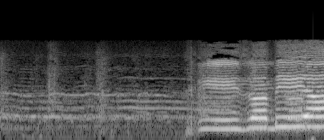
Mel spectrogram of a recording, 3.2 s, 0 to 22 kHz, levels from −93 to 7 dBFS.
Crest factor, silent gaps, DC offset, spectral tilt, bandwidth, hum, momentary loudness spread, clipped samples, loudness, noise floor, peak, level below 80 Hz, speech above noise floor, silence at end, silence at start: 16 dB; none; under 0.1%; -0.5 dB/octave; 8 kHz; none; 24 LU; under 0.1%; -13 LUFS; -35 dBFS; 0 dBFS; -56 dBFS; 23 dB; 0 s; 0 s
